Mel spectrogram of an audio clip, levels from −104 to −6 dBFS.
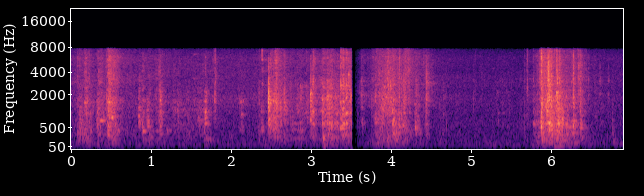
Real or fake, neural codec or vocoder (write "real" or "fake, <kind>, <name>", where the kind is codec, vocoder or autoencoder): real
